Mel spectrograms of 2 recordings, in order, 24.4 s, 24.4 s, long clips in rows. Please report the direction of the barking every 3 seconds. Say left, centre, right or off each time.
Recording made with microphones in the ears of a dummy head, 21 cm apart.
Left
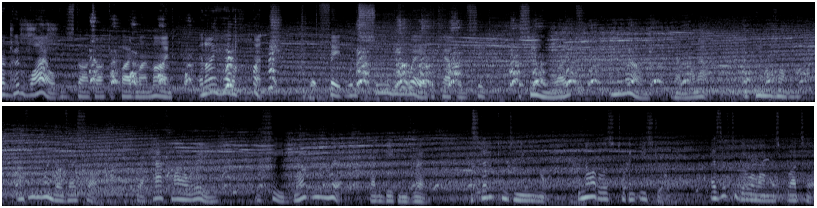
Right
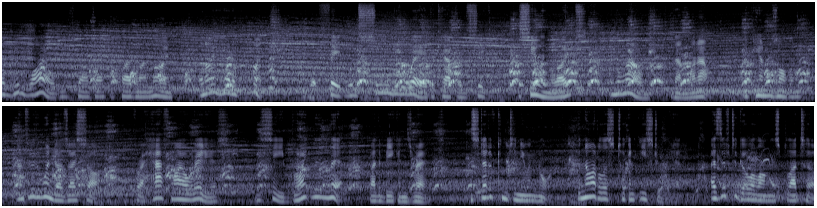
left, left, centre, right, right, right, right, right.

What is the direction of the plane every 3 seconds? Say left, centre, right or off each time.
right, right, centre, left, left, left, left, left.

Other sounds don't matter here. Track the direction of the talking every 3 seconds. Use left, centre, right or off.
left, centre, right, right, right, right, right, right.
